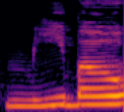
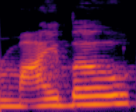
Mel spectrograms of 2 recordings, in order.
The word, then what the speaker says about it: Meibo: It's called Meibo or Mibo. It's spelled Meibo.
